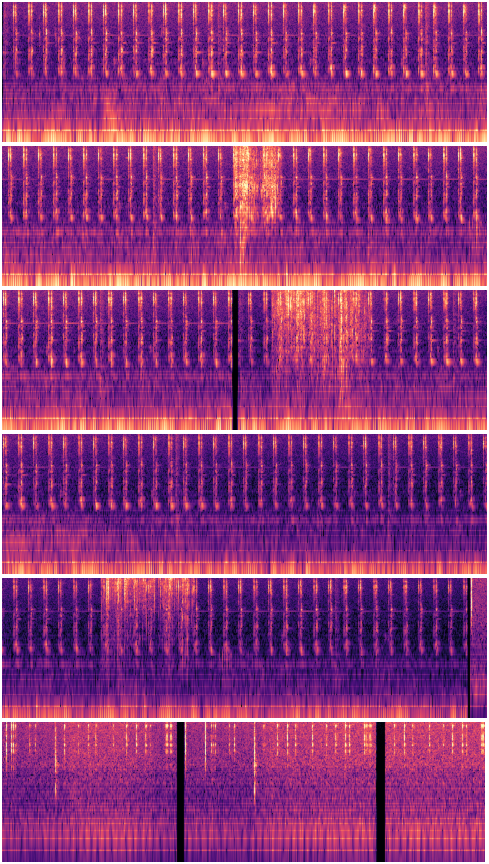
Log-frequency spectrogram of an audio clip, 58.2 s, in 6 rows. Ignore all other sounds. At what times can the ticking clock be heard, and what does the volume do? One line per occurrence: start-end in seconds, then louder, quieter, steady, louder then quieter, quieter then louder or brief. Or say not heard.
0.0-58.1 quieter then louder.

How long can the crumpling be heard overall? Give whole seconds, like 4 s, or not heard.
5 s.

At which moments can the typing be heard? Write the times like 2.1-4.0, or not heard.
not heard.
